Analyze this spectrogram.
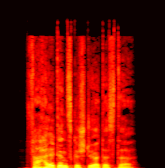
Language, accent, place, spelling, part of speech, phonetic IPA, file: German, Germany, Berlin, verhaltensgestörteste, adjective, [fɛɐ̯ˈhaltn̩sɡəˌʃtøːɐ̯təstə], De-verhaltensgestörteste.ogg
- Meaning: inflection of verhaltensgestört: 1. strong/mixed nominative/accusative feminine singular superlative degree 2. strong nominative/accusative plural superlative degree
